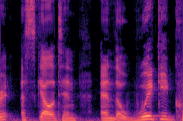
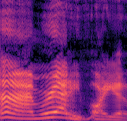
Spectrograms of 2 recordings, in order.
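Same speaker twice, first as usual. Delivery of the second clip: put-on gravelly, raspy old woman voice, a bit high; 9 semitones higher than usual. Narrator reads a story as old Miz McGrizz greets the cubs at her door, gravelly voice. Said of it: "She said in a gravely voice".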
